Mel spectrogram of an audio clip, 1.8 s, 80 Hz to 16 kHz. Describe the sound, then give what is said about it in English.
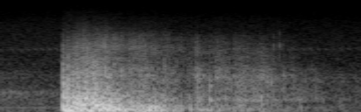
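A mortar fires about 40 feet behind, producing one sudden loud blast that rolls into a long, fading rumble. “that was mortars. They just fired maybe 40 feet in back of me.”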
